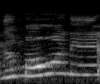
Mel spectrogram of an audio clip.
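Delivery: very high-pitched Southern greeting; imitated country accent. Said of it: "when you down there and they be like".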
